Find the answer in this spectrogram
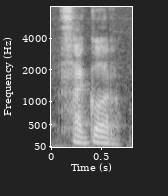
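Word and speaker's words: זכור: lo recuerda con la la palabra sacar que significa memoria se pronuncia sacor acuérdate guardar el día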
